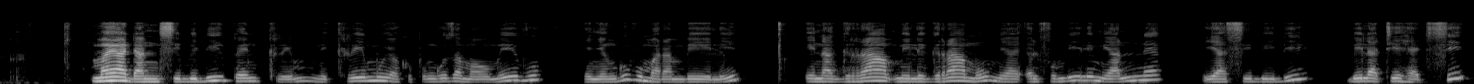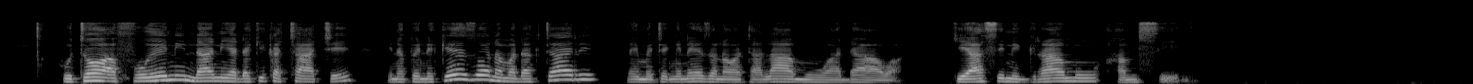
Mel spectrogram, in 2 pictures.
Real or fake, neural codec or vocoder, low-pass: real; none; 7.2 kHz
